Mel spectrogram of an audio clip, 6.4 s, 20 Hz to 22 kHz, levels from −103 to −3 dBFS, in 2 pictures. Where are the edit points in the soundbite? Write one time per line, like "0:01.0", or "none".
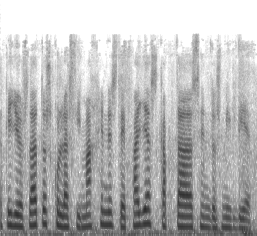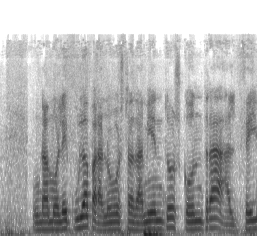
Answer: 0:03.5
